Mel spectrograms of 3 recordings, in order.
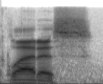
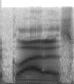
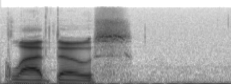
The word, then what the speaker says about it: GLaDOS: no sense again that's how you're supposed to pronounce glattus instead of glad is everyone pronounces it a gladus but apparently it's like GLaDOS GLaDOS GLaDOS yeah yeah ooh they're coming on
